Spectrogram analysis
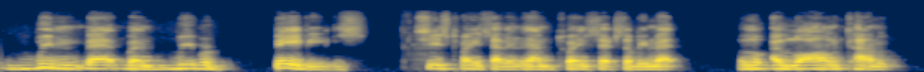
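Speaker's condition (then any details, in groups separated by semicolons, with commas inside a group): Down syndrome; congenital, lifelong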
